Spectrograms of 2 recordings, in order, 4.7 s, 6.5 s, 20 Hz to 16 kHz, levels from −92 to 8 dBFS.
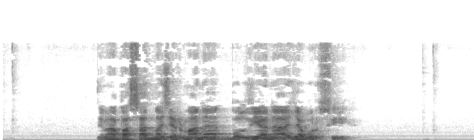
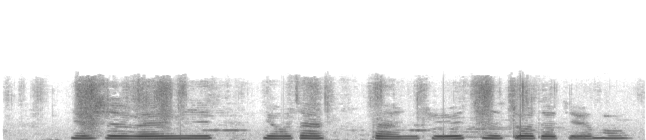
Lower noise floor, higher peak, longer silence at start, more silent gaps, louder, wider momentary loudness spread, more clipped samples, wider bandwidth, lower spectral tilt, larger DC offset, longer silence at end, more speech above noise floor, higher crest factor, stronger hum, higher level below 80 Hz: first, -63 dBFS vs -58 dBFS; first, -8 dBFS vs -12 dBFS; first, 1 s vs 0.55 s; neither; first, -23 LUFS vs -30 LUFS; about the same, 11 LU vs 9 LU; neither; first, 11.5 kHz vs 7.8 kHz; first, -5.5 dB/octave vs -3 dB/octave; neither; first, 1.25 s vs 0.15 s; first, 41 dB vs 28 dB; about the same, 18 dB vs 20 dB; neither; first, -52 dBFS vs -64 dBFS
